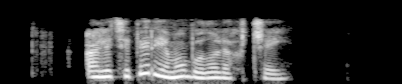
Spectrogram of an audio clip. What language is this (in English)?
Belarusian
